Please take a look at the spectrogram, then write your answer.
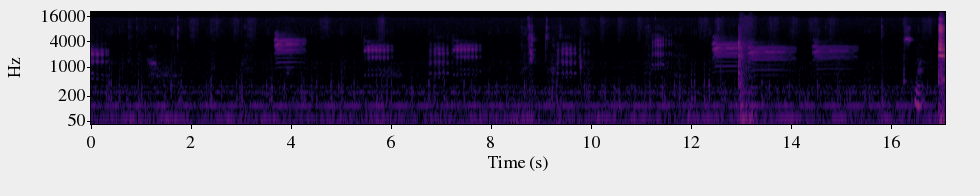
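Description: Sheep in a video game bleat in short repeated cries, some overlapping, over a constant low hum with soft clicks.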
